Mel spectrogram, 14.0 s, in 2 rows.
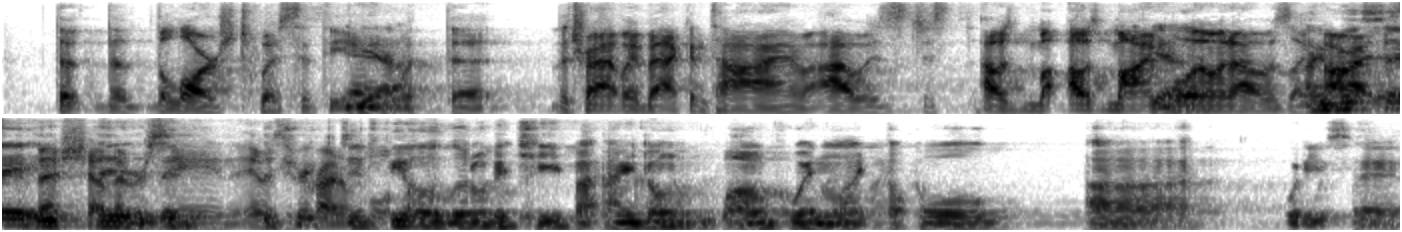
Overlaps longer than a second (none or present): present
